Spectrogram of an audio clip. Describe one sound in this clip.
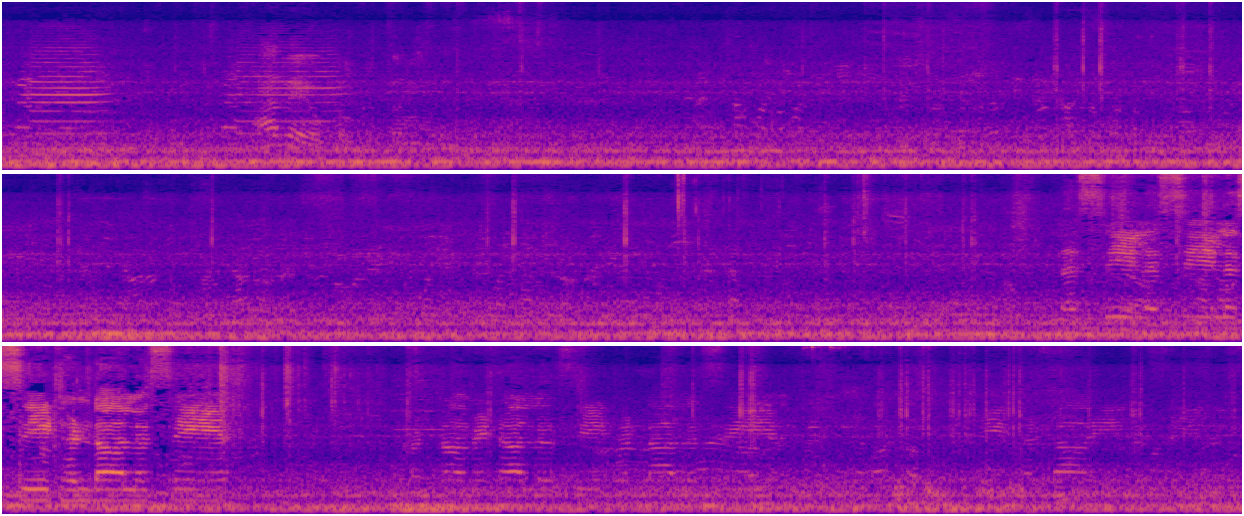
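A train rumbles along steadily at speed.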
